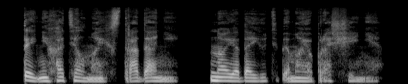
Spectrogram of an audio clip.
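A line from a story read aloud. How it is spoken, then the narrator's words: Hoarse. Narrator (Russian): хрипло сказала я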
